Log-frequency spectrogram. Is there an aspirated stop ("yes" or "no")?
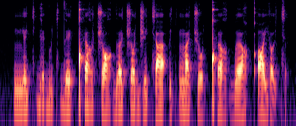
yes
